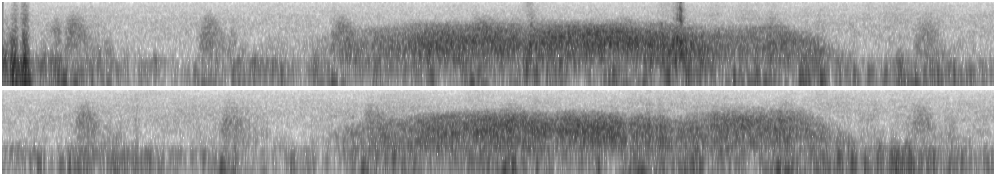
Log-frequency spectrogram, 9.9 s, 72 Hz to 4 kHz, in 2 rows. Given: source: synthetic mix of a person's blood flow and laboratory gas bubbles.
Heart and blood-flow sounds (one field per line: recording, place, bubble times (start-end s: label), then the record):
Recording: Doppler ultrasound of blood flow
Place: subclavian vein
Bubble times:
2.59-2.70 s: bubbles
3.28-3.47 s: bubbles
From the record:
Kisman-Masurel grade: 212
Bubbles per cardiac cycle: several, 3 to 8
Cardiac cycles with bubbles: 1 to 10%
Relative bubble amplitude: moderate (0.250 to 0.450)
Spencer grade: 1 (occasional bubble signal discernible with the cardiac motion signal, with majority of cardiac periods free of bubbles)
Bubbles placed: anywhere in the cardiac cycle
